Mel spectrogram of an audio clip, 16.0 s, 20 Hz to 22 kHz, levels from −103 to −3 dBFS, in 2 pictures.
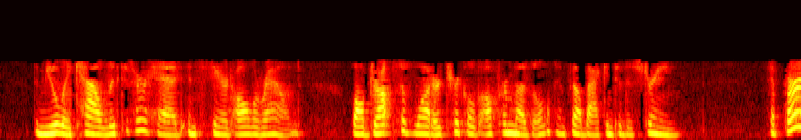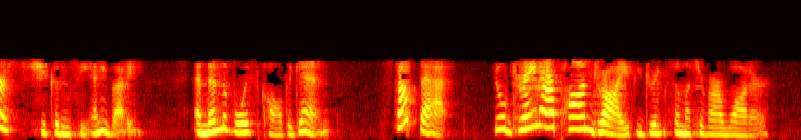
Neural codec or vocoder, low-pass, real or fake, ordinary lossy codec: none; 3.6 kHz; real; MP3, 16 kbps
